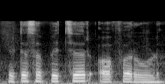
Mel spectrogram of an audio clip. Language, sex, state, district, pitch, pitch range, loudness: English, male, Karnataka, Bangalore, 135 Hz, 120-145 Hz, -12 LUFS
